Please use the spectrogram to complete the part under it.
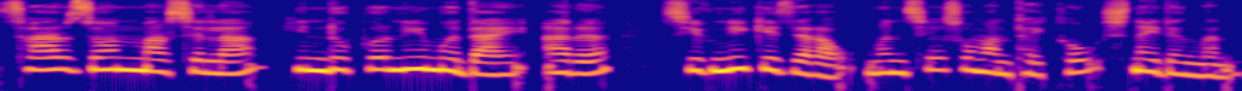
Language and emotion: Bodo, neutral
